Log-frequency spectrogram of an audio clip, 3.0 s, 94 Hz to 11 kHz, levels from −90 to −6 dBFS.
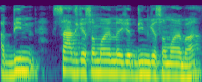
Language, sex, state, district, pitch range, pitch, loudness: Bhojpuri, male, Bihar, Muzaffarpur, 145-165 Hz, 155 Hz, -15 LUFS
